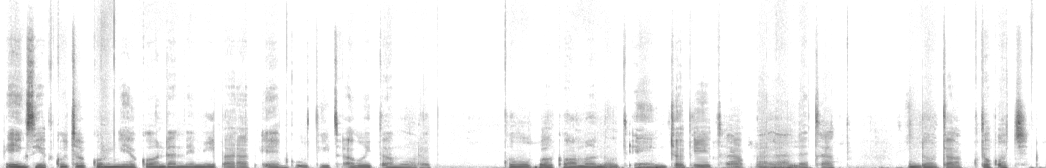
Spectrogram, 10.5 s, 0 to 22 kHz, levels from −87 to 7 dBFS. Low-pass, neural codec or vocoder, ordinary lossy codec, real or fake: none; codec, 44.1 kHz, 3.4 kbps, Pupu-Codec; none; fake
